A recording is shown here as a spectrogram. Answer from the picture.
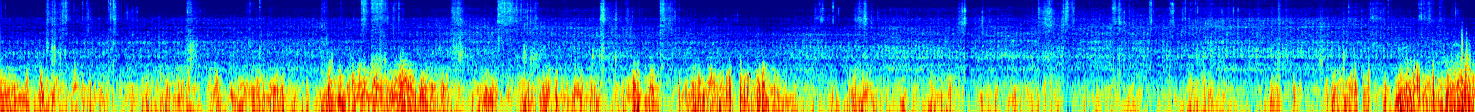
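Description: Wind buffeting the microphone in irregular gusts, with scattered light clicks and crunches as the camera is carried around on gravel.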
